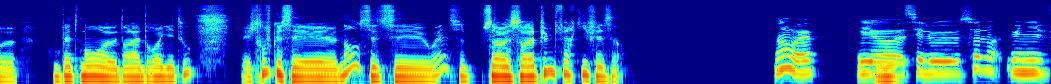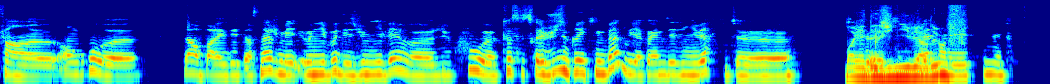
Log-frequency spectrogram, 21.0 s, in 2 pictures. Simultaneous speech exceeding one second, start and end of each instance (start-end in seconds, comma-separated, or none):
19.0-20.2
